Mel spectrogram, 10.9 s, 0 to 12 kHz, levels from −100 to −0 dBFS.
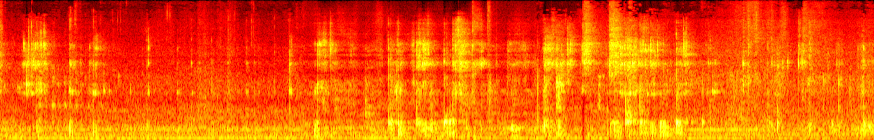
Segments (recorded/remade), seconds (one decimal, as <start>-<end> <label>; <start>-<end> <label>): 0.0-3.8 recorded; 3.8-6.7 remade; 6.7-10.9 recorded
